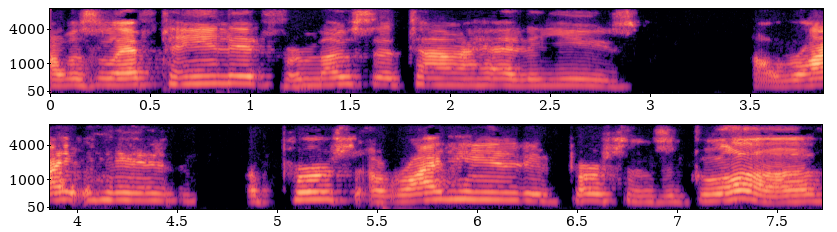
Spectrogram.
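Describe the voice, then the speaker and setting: Recorded dry and close with no echo, a woman with a Southern US accent speaks fairly slowly at a medium pitch, her loudness swinging widely. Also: fairly even intonation. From US South, Alabama. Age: 70s. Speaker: jail ministry volunteer. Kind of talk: casual chat.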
